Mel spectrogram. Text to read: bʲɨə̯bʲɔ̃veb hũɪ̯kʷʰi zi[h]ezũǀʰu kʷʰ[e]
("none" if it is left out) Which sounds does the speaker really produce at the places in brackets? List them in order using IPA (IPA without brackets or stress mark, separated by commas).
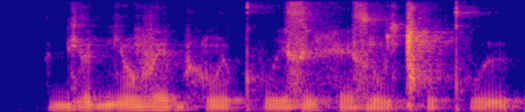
h, ɨ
